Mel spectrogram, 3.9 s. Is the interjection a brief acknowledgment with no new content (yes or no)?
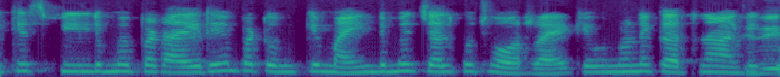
no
